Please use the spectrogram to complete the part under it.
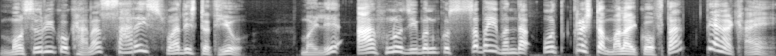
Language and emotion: Nepali, happy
